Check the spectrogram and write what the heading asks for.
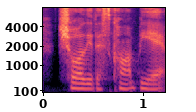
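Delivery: ordinary talk, nothing marked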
